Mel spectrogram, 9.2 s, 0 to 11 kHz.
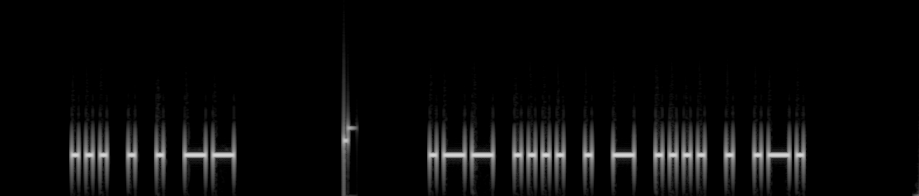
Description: Morse code, heard as a keyed tone, about 17 wpm, 700 Hz. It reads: SEEM WHETHER
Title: Sets of 3 Words - New Word Drill - 17wpm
